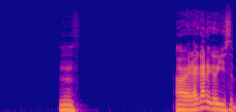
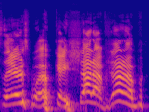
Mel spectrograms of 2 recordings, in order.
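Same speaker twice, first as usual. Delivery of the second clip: laughing; 11 semitones higher than usual. Real, not acted. Breaks up laughing at the AI.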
